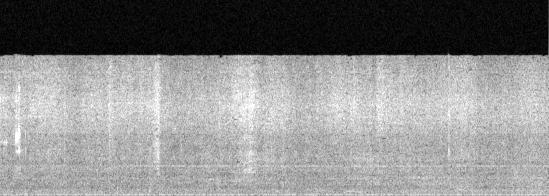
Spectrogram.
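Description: A steady low hum over a noisy outdoor background, with the rising tyre and engine sound of a pickup truck approaching on the highway near the end.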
